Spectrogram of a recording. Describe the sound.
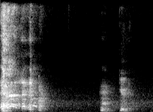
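Two short, sharp coughs from someone with allergies, sounding close together near the end after a moment of talking, moderately loud against a quiet background.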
